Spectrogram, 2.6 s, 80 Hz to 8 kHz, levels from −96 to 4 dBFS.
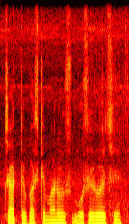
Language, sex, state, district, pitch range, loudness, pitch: Bengali, male, West Bengal, Cooch Behar, 120-125 Hz, -19 LUFS, 120 Hz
